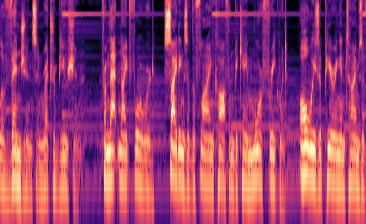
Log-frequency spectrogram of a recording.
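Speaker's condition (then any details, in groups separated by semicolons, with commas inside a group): No condition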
